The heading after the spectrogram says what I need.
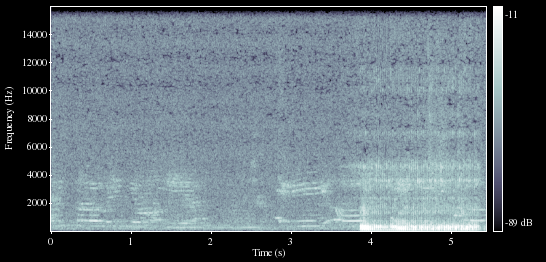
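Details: Snoring in a young boxer dog fast asleep in bed: quiet room, then a loud, rough, fluttering snore.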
